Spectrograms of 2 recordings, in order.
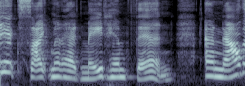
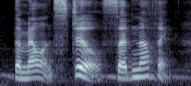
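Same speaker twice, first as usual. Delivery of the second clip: ordinary delivery, nothing marked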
